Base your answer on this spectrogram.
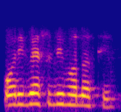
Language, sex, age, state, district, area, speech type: Odia, female, 45-60, Odisha, Sambalpur, rural, conversation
